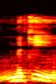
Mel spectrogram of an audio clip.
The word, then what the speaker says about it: Nicky: Oh, on the playoff final, it was Nicky, wasn't it? Nicky. Rather than Naki, so...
